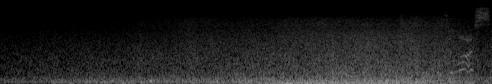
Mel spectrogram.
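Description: Ocean waves wash steadily in Final Fantasy 16, a broad rushing surf that swells slightly louder toward the end, with no clear voice over it.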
